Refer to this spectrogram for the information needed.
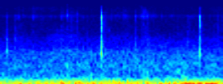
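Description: A loud recycling truck rumbles outdoors on a very cold morning with a heavy, steady low-pitched drone, broken by a couple of brief sharp clicks or clanks about a second apart. No one speaks.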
